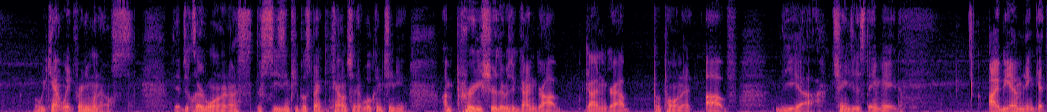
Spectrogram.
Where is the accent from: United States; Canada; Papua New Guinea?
Canada; We're Canadian. We're proud of it.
